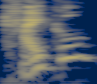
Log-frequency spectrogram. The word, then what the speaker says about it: Keuchel: Now, they've got Dallas, I think Keuchel is how you pronounce that, coming up.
